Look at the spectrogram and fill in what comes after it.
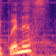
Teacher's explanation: Fairly certain that for Welsh double D means a th sound.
